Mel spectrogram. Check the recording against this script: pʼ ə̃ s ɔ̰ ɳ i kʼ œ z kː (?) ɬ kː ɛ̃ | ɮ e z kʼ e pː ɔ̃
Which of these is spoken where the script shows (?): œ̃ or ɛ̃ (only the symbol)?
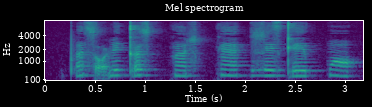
œ̃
